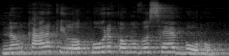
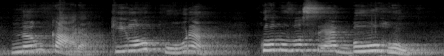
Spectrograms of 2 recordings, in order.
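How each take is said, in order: First: It is read with flat, unexpressive intonation. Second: It is read with lively, exclamatory intonation. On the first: The meaning of the meme is not conveyed. The speaker calls it wrong. "às vezes a gente diz" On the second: The punctuation is brought to life in the reading. The speaker calls it right. "quando eu falo assim, é justamente para que você... possa compreender... falar com entonação"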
